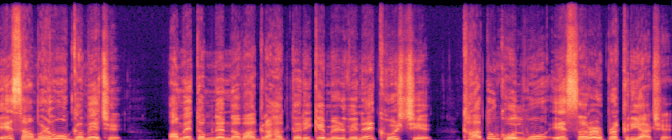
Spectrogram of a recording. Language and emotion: Gujarati, surprised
